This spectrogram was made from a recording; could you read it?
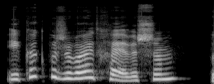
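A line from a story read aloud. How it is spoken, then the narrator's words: Feigned indifference. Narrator (Russian): поинтересовалась делано безразличным тоном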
